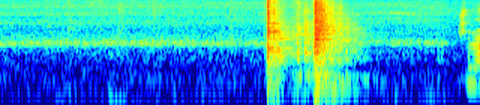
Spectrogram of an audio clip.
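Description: A plate being handled, with two sharp clinks about half a second apart a little past halfway.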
